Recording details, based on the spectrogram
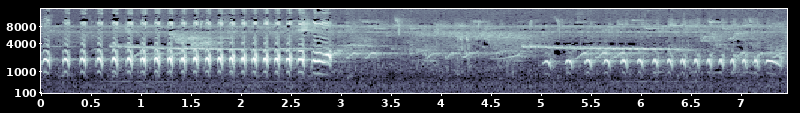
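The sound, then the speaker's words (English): Two black-hooded antshrikes call from deep in a thicket in two bouts of rapid, evenly spaced notes that speed up slightly, the first loud series lasting about three seconds, then a pause before a second, softer series answers. “Deep in a thicket, two black-hooded antshrikes call.”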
